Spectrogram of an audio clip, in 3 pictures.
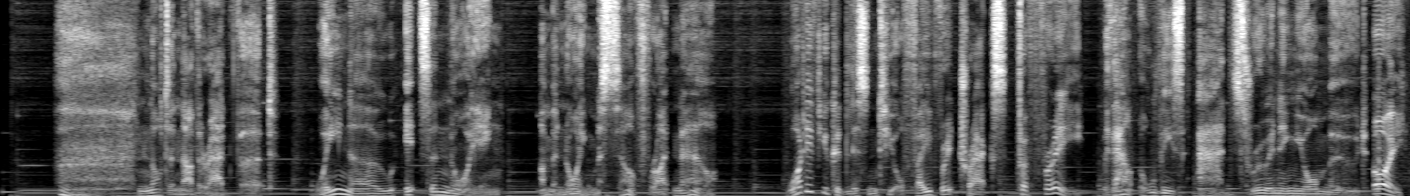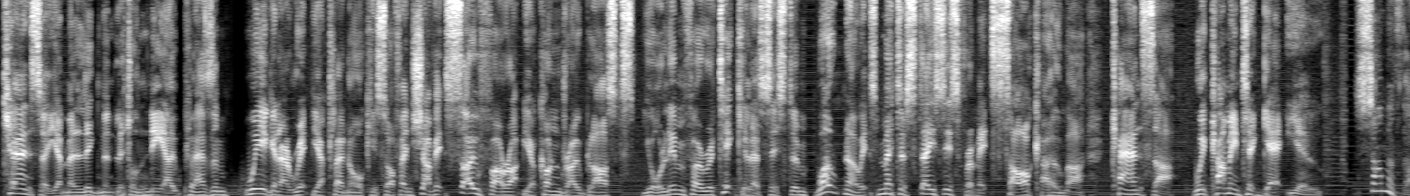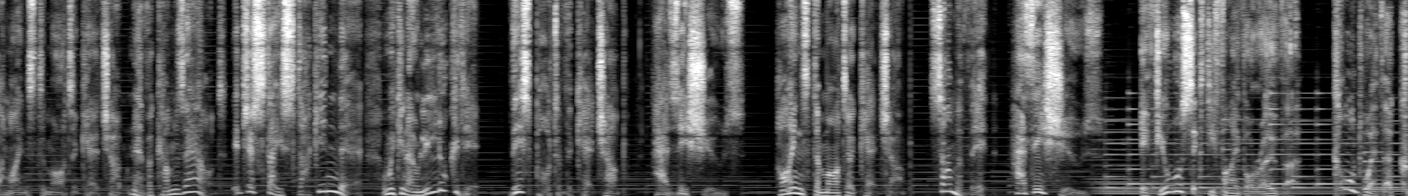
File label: commercial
